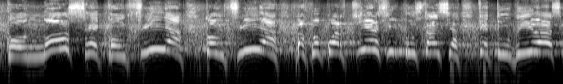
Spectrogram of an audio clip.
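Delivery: rally the congregation to trust, full force; fiery preaching. Acted.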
